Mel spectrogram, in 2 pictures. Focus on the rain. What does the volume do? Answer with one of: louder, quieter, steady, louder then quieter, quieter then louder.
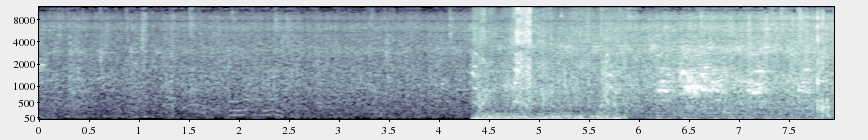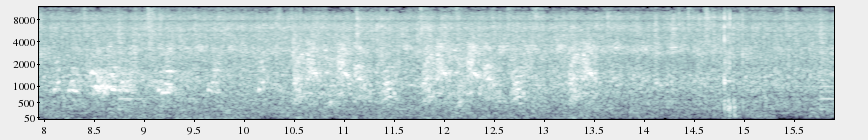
louder.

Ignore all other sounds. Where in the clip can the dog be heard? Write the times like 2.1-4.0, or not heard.
4.3-13.6.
